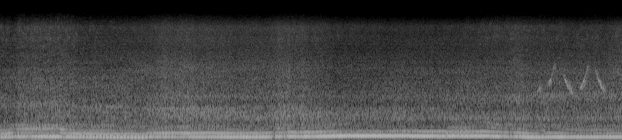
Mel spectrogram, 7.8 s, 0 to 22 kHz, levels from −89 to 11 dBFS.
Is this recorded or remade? remade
